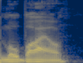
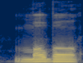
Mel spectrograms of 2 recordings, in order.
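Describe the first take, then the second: First: It is said with a British pronunciation. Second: It is said with an American pronunciation. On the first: "mobile is British English" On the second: "Mobile is American English"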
